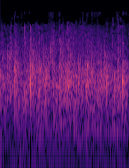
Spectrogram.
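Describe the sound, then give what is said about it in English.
A church audience claps together after a vote passes for the church to leave the United Methodist Church, a steady, dense wash of applause holding an even, moderately loud level for the whole stretch, with no voices heard over it. “Yeah, you can clap your hands if you want.”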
